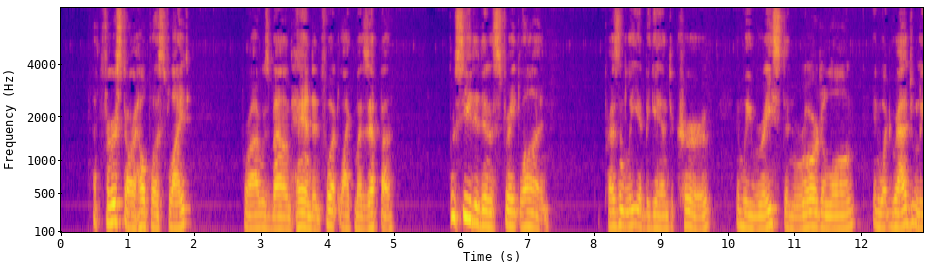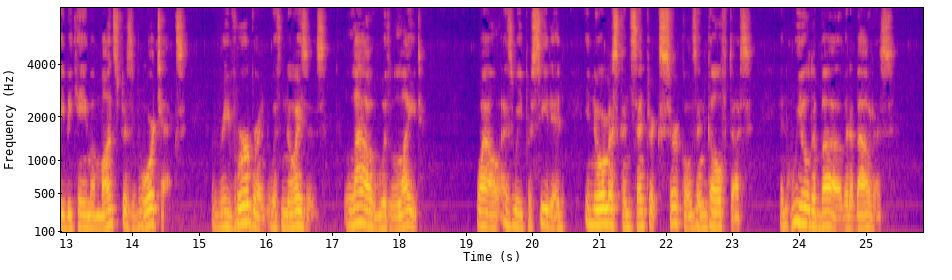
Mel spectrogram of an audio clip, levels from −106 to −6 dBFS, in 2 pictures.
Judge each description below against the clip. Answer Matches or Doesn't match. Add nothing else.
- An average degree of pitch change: Matches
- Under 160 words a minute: Matches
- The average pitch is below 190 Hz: Matches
